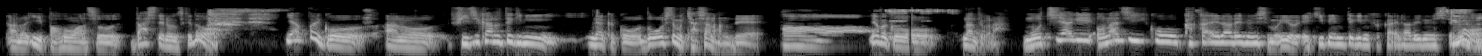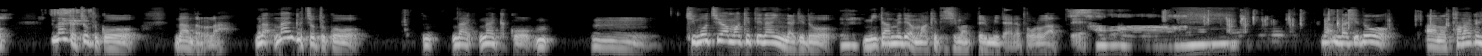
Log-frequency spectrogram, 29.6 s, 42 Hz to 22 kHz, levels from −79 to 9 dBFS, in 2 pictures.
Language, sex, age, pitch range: Japanese, male, 20-39, 130-195 Hz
